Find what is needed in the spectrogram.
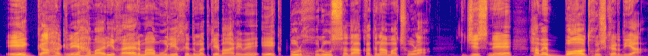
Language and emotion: Urdu, happy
